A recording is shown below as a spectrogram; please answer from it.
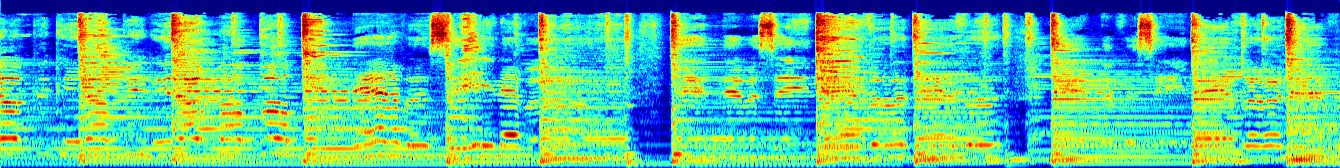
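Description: Acoustic guitar strummed in a steady rhythm, with a boy's voice singing along at times.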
